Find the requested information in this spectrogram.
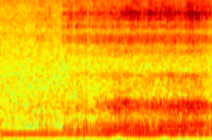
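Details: Shih Tzu dozing with twitching legs, giving one drawn-out, raspy snore that swells in strength after a short quiet start, over a constant low electrical-sounding hum in a small room.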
